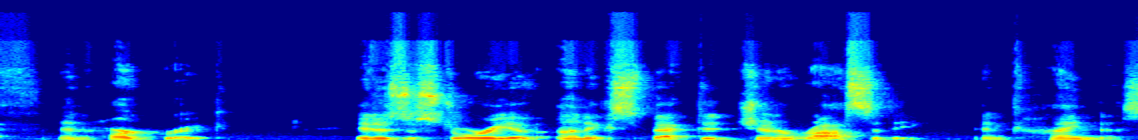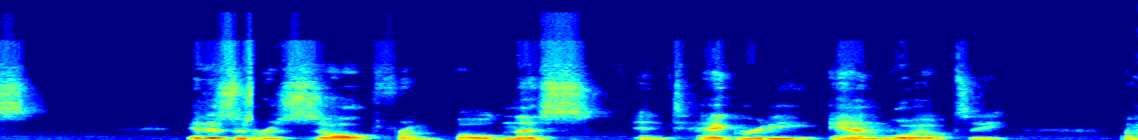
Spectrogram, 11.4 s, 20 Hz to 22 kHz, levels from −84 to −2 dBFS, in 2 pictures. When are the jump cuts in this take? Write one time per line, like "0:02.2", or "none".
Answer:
0:06.9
